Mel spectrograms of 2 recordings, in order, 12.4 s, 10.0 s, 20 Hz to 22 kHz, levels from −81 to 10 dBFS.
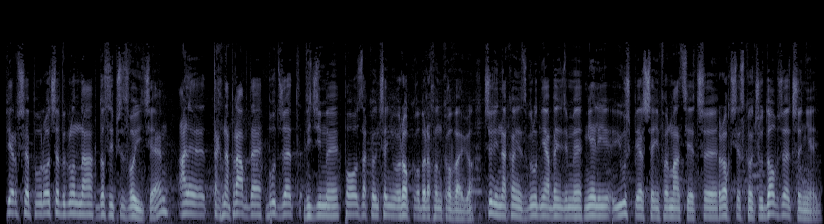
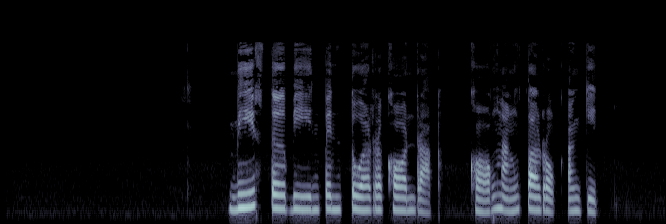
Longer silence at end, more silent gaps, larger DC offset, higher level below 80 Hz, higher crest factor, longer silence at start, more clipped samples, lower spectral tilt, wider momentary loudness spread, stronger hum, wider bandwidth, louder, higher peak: second, 0.05 s vs 1.05 s; neither; neither; about the same, -66 dBFS vs -70 dBFS; about the same, 20 dB vs 20 dB; second, 0.1 s vs 3.45 s; neither; about the same, -5.5 dB/octave vs -5.5 dB/octave; second, 4 LU vs 11 LU; neither; about the same, 11.5 kHz vs 11.5 kHz; second, -28 LUFS vs -22 LUFS; second, -8 dBFS vs -4 dBFS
